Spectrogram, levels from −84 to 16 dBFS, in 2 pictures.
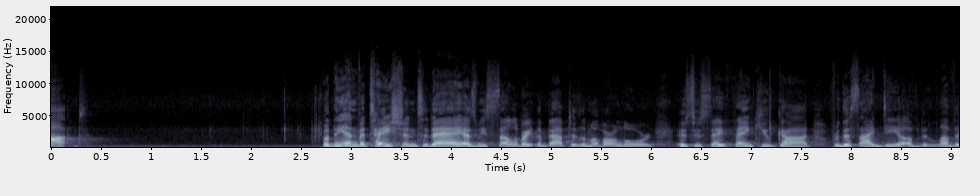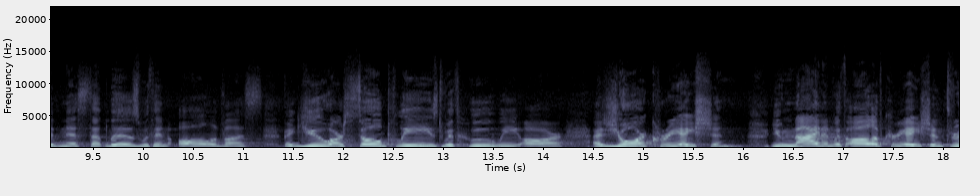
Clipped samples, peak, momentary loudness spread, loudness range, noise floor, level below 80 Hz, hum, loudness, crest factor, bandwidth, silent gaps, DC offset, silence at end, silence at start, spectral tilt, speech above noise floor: under 0.1%; -6 dBFS; 11 LU; 4 LU; -57 dBFS; -58 dBFS; none; -22 LUFS; 18 dB; 12 kHz; none; under 0.1%; 0 s; 0 s; -6 dB/octave; 35 dB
